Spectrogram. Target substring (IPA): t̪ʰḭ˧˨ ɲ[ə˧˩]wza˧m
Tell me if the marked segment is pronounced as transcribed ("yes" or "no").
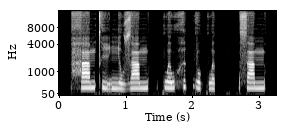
yes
